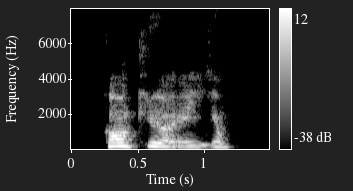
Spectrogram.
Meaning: first-person plural conditional of conclure
- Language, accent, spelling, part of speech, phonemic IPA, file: French, Canada, conclurions, verb, /kɔ̃.kly.ʁjɔ̃/, LL-Q150 (fra)-conclurions.wav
